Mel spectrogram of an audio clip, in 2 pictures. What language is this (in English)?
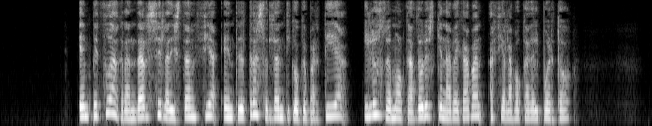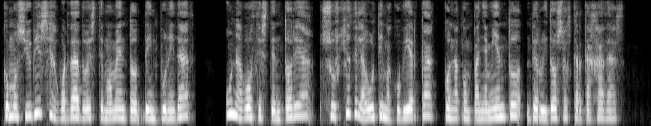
Spanish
